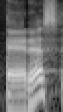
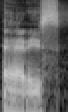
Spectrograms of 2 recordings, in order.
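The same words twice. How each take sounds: First: "एरस" ending in a reduced schwa; unstressed form. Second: "एरिस" low, with a clear i at the end; stressed form. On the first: Teacher showing the first of two ways, unstressed. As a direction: say "एरस" with a weak second vowel. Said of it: "जो unstressed है". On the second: Teacher showing the second way, stressed vowel. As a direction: say "एरिस", full short i before the s. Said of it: "stressed में क्या बन जाएगा". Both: Shown as a demonstration.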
